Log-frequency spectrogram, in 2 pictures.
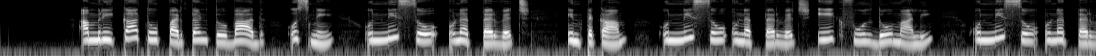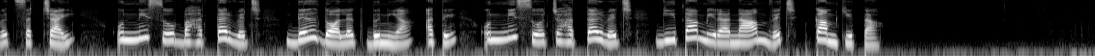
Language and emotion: Punjabi, neutral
